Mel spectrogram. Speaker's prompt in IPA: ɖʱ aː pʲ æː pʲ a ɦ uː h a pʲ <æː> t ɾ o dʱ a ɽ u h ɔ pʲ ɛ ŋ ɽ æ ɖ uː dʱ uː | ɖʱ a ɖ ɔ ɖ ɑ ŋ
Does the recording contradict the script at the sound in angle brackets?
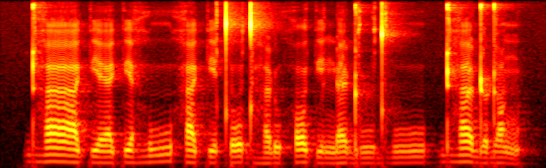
yes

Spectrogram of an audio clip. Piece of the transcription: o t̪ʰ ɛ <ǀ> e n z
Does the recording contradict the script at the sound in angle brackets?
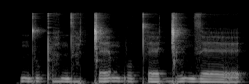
yes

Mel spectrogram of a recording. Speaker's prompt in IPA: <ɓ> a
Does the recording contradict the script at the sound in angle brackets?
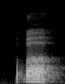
no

